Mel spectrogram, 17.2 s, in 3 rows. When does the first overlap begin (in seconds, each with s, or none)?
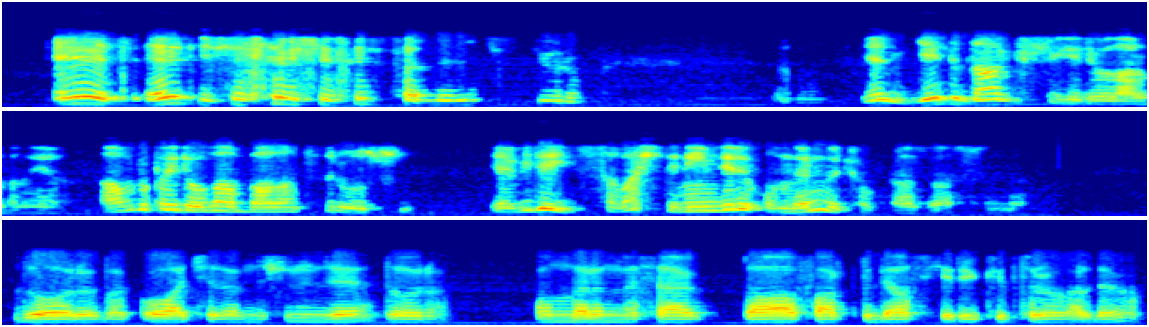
none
